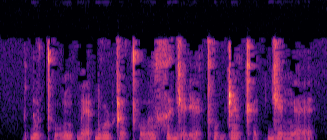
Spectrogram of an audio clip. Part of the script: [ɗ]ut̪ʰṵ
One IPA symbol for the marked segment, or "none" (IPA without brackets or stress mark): ɗ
